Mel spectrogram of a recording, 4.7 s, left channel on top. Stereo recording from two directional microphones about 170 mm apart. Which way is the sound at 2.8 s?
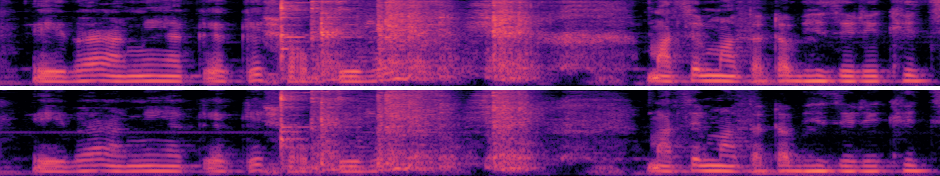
10° left (ahead or behind).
